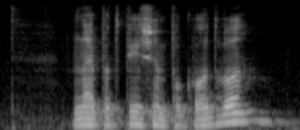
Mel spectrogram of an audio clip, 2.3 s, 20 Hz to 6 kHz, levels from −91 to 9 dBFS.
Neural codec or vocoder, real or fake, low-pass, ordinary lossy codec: vocoder, 22.05 kHz, 80 mel bands, Vocos; fake; 5.4 kHz; none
